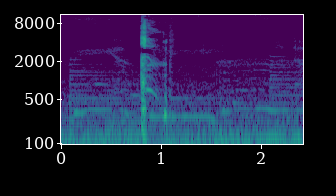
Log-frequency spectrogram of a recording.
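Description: One short, sharp vocal burst from a person, cough-like, about a second in, over a bed of quiet background music.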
